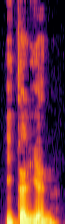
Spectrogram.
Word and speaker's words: italienne: par exemple italien italienne et là il y a une différence de prononciation puisque italien masculin on entend la nasale un Italien et italien féminin on entend le N la lettre N que on nentend pas pas dans le masculin italien italienne et en plus le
